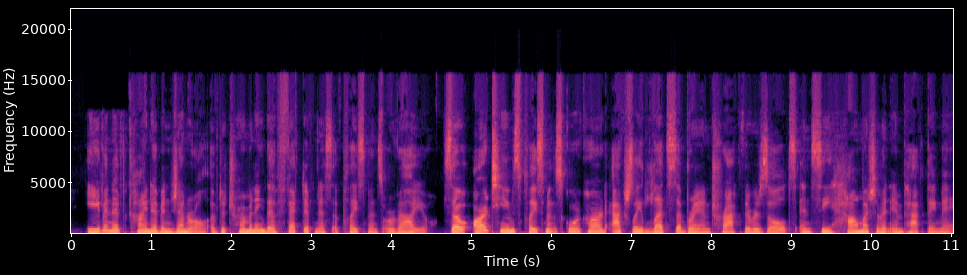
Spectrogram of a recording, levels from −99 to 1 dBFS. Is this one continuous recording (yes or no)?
no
